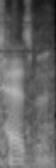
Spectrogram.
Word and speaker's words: Tasman: Is it the Tasman Sea between Well, it's it's pronounced Tasman, but yeah.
